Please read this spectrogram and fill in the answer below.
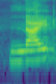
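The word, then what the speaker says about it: night: तो जी एच टी जी एच टी तीनों एक साथ हो तो केवल हम टी को पढ़ते हैं। जी एच साइलेंट रहता है। नाइट मींस होता है रात।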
